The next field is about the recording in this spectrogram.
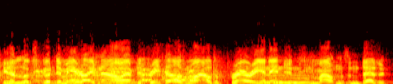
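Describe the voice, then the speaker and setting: An actor playing a folksy, hearty wagon master in rustic speech, in 1950s radio western style on a muffled, noisy old recording. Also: male voice, on the high side, brisk, natural voice.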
